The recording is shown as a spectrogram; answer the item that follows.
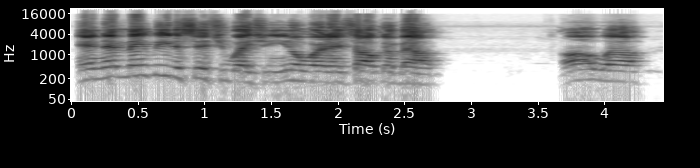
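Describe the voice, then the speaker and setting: Blunt man in his sixties, bright high voice. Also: moderate pace, recorded from a distance, rough recording. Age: 60s. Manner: blunt, animated, mimics others' complaints. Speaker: livestream host. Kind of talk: casual livestream chat reading viewer comments.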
